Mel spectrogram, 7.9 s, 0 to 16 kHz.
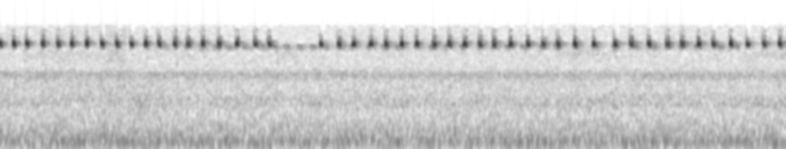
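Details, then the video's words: Rapid, piercing chirps of a black cricket, about three per second, form a long, nearly unbroken train with one brief break; recorded by the National Institute of Biological Resources in 2020, faint steady hiss beneath. "검은귀뚜라미, 여러번 듣기, 곤충소리"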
